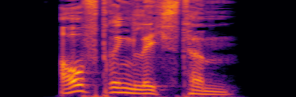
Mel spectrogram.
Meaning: strong dative masculine/neuter singular superlative degree of aufdringlich
- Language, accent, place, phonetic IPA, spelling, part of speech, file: German, Germany, Berlin, [ˈaʊ̯fˌdʁɪŋlɪçstəm], aufdringlichstem, adjective, De-aufdringlichstem.ogg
